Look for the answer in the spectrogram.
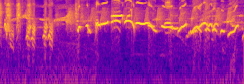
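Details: Agitated Oriental magpie-robin in fighting form opens with scratchy bursts, then runs into a quick, wavering whistled trill that rises and dips in rapid succession.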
